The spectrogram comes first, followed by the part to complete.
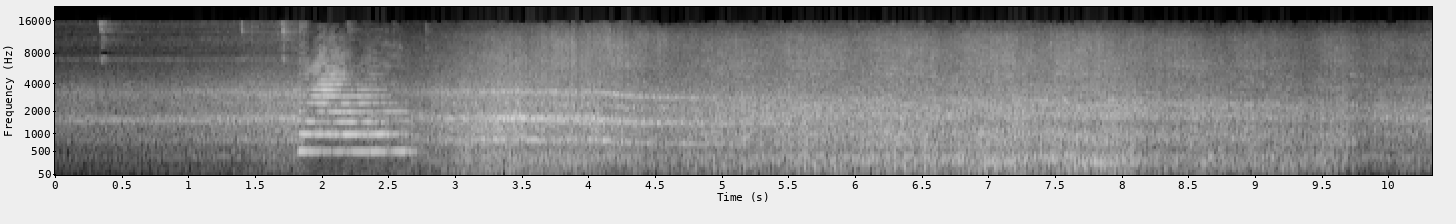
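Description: A diesel locomotive-hauled passenger train sounds its horn once, a single short note about two seconds in, as it runs into the station at speed. It then passes close by in a loud rush of engine and wheel-on-rail noise, with a tone that drops in pitch as the locomotive goes past, and the coaches keep rolling by to the end.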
